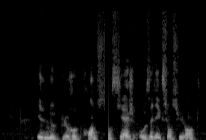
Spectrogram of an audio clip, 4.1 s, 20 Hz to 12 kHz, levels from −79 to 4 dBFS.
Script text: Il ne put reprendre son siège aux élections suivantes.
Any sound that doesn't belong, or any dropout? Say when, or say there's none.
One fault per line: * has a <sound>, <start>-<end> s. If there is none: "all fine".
* has a dropout, 2.1-2.2 s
